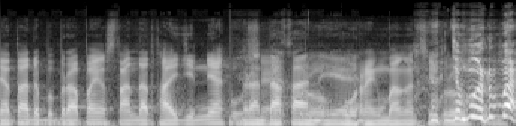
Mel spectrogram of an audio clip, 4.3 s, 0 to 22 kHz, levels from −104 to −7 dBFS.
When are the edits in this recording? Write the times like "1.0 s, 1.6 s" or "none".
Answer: 1.9 s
